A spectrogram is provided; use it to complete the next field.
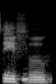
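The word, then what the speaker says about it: Siifu: It's Sefue.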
